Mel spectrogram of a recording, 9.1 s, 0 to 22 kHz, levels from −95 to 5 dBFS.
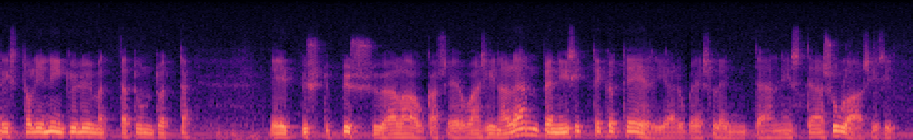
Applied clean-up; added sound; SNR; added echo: none; none; none; none.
